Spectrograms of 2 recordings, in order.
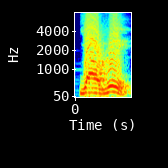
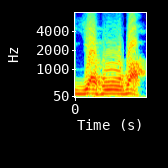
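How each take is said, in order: First: The name is said with two syllables, ya-ve. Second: The name is said with three syllables, ya-ho-va. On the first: The speaker calls it right. "Hebrew में बोलते यावे" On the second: The speaker calls it wrong. "Hebrew में यहोवा नहीं बोलते"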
